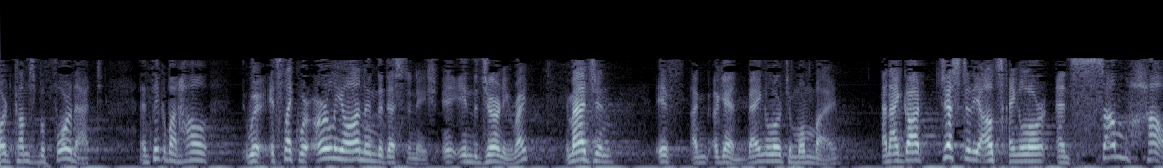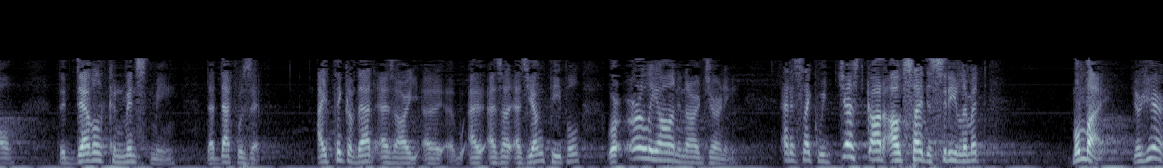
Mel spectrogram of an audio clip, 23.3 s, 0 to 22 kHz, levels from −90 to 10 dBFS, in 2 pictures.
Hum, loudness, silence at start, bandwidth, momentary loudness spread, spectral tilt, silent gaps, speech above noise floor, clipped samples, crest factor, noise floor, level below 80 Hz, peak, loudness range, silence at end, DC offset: none; -23 LUFS; 0 s; 5.4 kHz; 16 LU; -6 dB/octave; none; 31 dB; under 0.1%; 24 dB; -53 dBFS; -56 dBFS; 0 dBFS; 6 LU; 0 s; under 0.1%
